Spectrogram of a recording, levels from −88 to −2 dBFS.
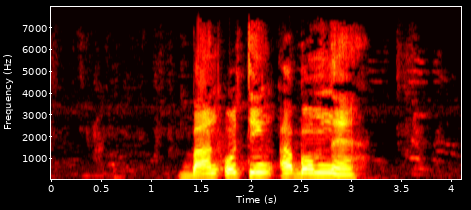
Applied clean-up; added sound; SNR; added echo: none; none; none; none.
